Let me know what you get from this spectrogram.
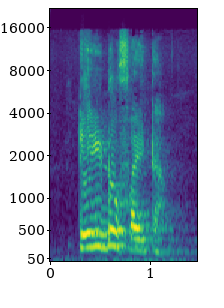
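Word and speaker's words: Pteridophyta: नहीं बोलना इसको test PTRI DOP एपीआर 25th टेरिडोफाइटा इन अधिक पाई जाती जड़ तना पत्ती जो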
